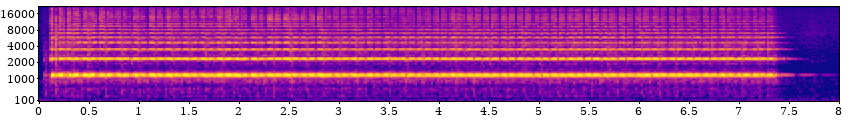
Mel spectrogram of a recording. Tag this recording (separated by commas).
Musical instrument, Bowed string instrument, Music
